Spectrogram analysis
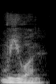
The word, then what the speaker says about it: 위원: 발음을 정확하게 해주십시오. 의원이 아니고요. 위원입니다. 위원.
